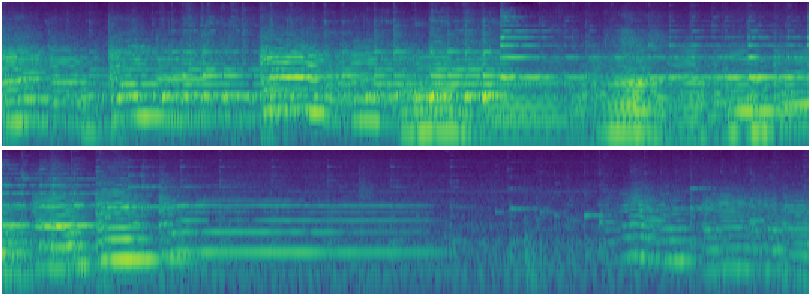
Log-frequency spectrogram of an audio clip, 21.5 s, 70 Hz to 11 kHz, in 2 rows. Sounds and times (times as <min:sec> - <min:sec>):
Double bass: 0:00.0 - 0:21.5
String section: 0:00.0 - 0:21.5.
